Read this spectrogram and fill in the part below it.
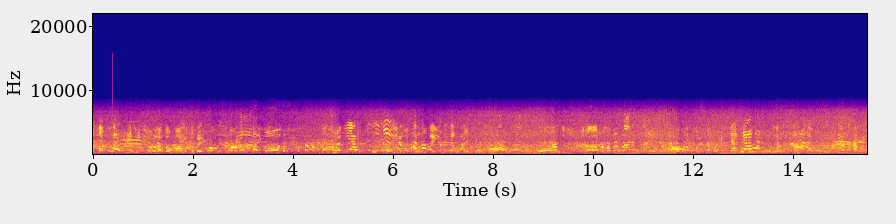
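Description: A waterfall roars steadily in the distance.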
